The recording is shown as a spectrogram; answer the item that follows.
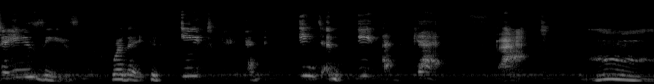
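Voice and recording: Someone reads aloud in a natural voice, their intonation lively throughout.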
